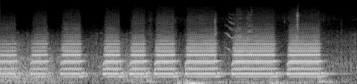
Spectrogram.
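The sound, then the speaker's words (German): A car horn honks in a rapid series of about eight short, loud blasts, the last few held slightly longer, as the car drives alongside a police patrol car, with a faint background rumble and no talking. “Fahr neben dem Streifenwagen her, Patrick. Und Hupe, Hupe.”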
